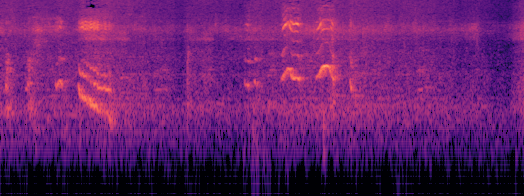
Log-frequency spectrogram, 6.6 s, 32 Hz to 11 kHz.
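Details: Golden Retriever puppies at 16 days old, eyes just opened: a few soft, thin whines, one sliding downward, then two short squeaks over low background hiss.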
